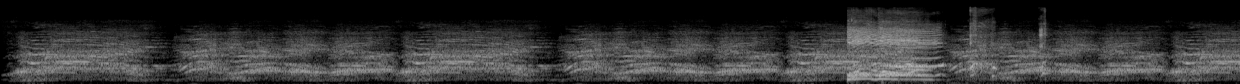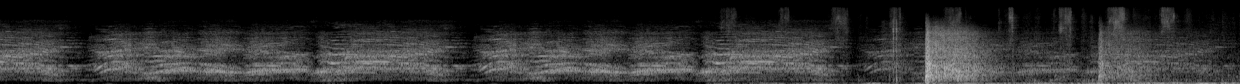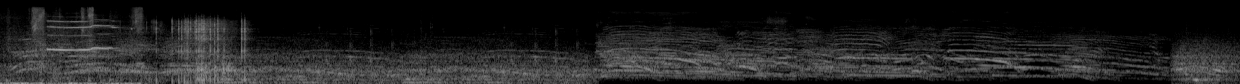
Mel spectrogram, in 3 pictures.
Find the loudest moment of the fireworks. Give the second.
22 s.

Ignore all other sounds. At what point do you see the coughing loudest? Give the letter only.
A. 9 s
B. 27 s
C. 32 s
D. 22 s
A.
